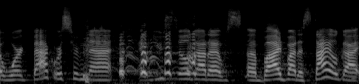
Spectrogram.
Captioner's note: laughs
